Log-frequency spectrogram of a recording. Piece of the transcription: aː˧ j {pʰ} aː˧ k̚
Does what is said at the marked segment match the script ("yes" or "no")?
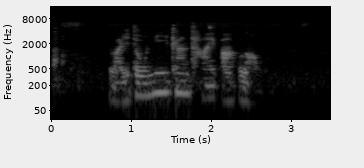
no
